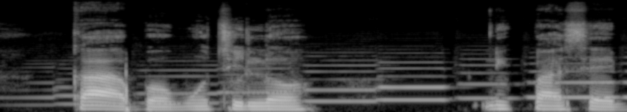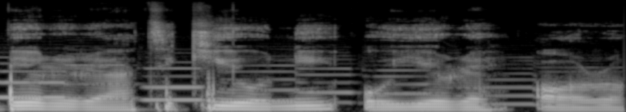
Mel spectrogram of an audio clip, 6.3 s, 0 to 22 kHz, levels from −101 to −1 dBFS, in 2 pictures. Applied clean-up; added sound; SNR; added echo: none; Wind instrument, woodwind instrument; 14 dB; none.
